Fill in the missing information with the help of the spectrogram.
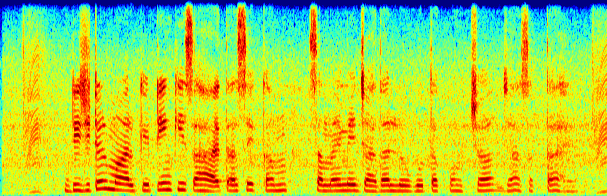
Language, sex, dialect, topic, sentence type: Hindi, female, Hindustani Malvi Khadi Boli, banking, statement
